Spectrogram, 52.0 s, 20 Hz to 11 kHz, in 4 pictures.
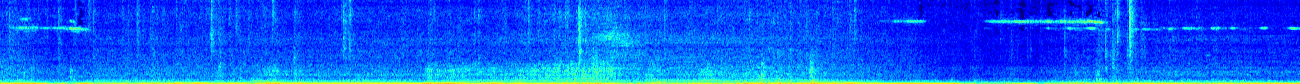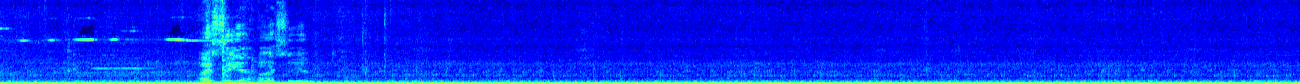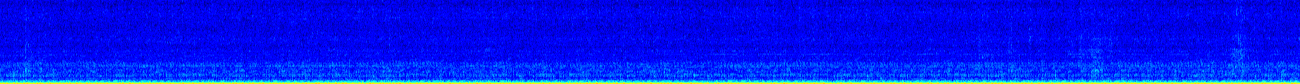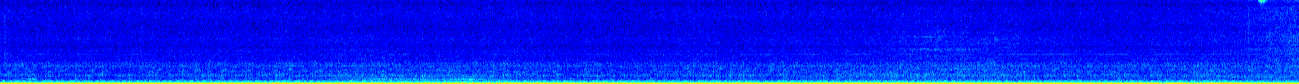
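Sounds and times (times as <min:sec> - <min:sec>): car engine and road noise: 0:00.0 - 0:51.9.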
